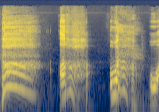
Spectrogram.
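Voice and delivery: hammed-up guilty shock, very high. Accused princess stalling before her denial, totally guilty. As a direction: feign shock with high-pitched exclamations. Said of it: "does it in that totally guilty way".

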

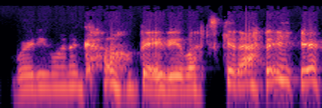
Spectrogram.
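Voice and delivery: giddy, road-trip excitement; playful eager. Retold or imitated. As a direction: invite her off on an adventure. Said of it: "now I'm like".

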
